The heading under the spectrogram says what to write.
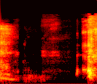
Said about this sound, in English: sorry, I have a cough right now.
